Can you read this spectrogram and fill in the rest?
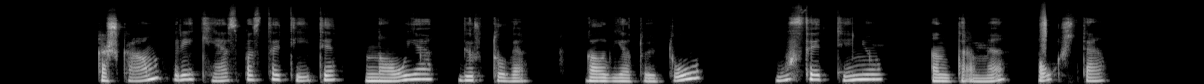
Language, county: Lithuanian, Vilnius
